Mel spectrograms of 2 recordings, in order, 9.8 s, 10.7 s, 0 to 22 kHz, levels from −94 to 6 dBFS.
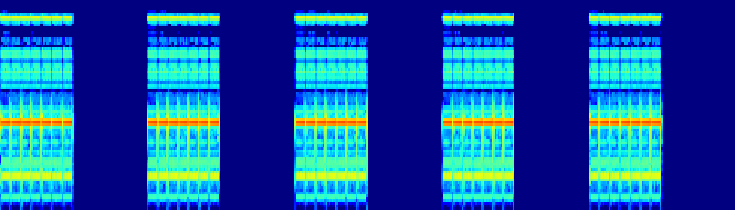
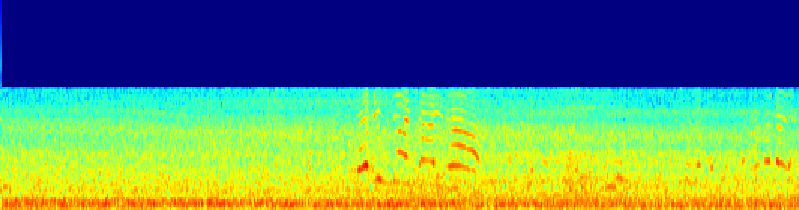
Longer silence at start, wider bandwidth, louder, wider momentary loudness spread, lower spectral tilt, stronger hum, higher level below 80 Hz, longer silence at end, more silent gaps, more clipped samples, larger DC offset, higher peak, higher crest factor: about the same, 0 s vs 0 s; first, 17 kHz vs 4 kHz; first, -12 LUFS vs -15 LUFS; first, 7 LU vs 4 LU; second, 2.5 dB/octave vs -12 dB/octave; neither; second, -86 dBFS vs -26 dBFS; first, 1 s vs 0 s; first, 0.97-1.95 s, 2.92-3.92 s, 4.89-5.88 s, 6.85-7.84 s vs none; neither; second, under 0.1% vs 0.3%; second, -6 dBFS vs -2 dBFS; about the same, 10 dB vs 12 dB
